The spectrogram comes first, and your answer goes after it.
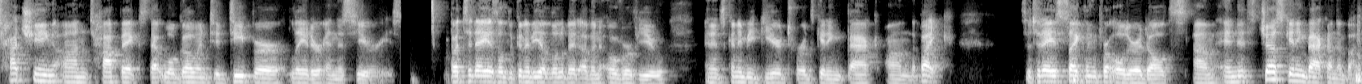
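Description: A man speaks at a fairly quick pace against a quiet background. His pitch varies in an ordinary way. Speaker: cycling instructor presenting a workshop. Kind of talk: lecture. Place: home room. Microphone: webcam.

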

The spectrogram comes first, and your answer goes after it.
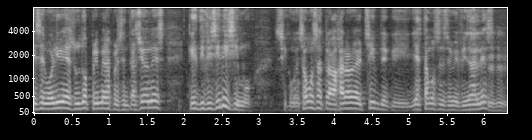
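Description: With a dark, mellow tone and fairly high pitch, a man talks at a very fast pace with ordinary pitch variation. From Peru. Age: 50s. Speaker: congressman; politician interview guest. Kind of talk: TV interview. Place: studio. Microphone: lapel.

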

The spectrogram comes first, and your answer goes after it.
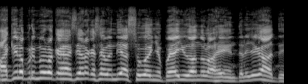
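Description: In a raised, projected voice, a man with an extremely high pitch and a bright, sharp tone is heard in a dry, close sound with no echo. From Dominican Republic, Santo Domingo barrio. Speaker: rapper, former gang member. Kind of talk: street interview, casual. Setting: outdoors in neighborhood.

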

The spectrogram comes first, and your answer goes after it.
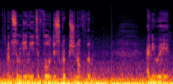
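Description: A man at a moderate pace, dry sound with no echo, and loud background noise. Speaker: vlogger. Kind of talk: casual vlog chat. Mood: chatty, playful, self-mocking. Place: car. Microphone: phone near.

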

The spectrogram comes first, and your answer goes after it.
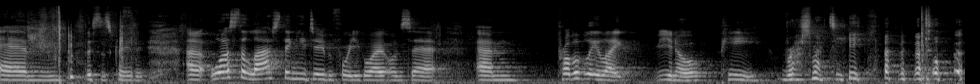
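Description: Light background noise sits behind a woman with a Glaswegian accent. Her voice is fairly high and shows ordinary pitch variation. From Scotland, Glasgow. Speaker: actor; actor interviewee. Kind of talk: quick-fire interview answers; interview answer. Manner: hesitant with fillers. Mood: light, playful. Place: empty room. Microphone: lapel.

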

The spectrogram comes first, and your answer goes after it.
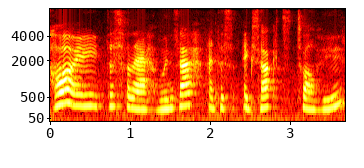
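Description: Light noise sits in the background. The intonation stays fairly even. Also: woman. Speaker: vlogger. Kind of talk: casual vlog chat.

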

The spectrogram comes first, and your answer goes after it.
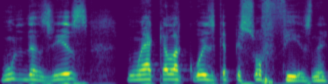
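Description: The background is quiet as a man talks at a moderate pace. His pitch is high, with ordinary variation. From Brazil, Minas Gerais. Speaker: podcast host and entrepreneur; podcast host. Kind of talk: interview conversation. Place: studio. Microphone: studio mic.

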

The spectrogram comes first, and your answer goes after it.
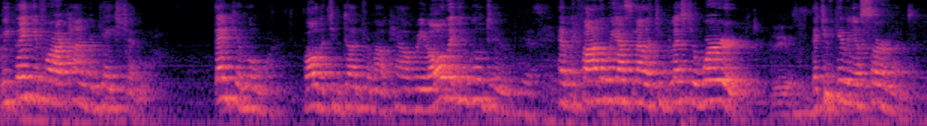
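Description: A woman at a moderate pace with long, frequent pauses, big swings in loudness, ordinary pitch variation, strong room echo and light background noise. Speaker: preacher. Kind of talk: sermon prayer. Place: church.

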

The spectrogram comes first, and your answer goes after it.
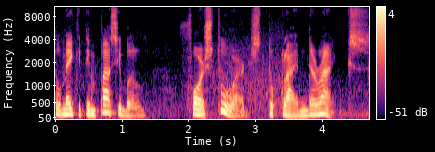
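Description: A man with a Filipino accent speaks at a very slow pace. His pitch is fairly high, and noticeable background noise is present. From Philippines. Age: 70s. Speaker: retired navy steward. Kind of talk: documentary voice-over narration.

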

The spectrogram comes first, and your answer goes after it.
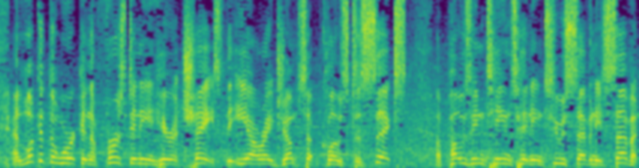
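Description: A man speaks at a moderate pace with a high pitch and ordinary pitch variation. The sound is dry with no echo and light background noise. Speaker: sideline reporter. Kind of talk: broadcast pregame report. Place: stadium. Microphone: handheld.

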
